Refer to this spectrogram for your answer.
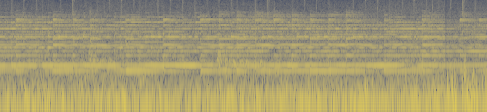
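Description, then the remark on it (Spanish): Bells peal continuously for the whole stretch, their bright ringing tones overlapping into a dense, sustained wash, with a steady low rumble underneath and no voices. “No sé si nuestro siguiente invitado reconoce ese repique de campana.”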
